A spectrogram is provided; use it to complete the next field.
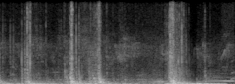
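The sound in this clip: A door being opened in a home: a few sharp clacks and thumps stand out over a low steady rumble, spread across a couple of seconds.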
